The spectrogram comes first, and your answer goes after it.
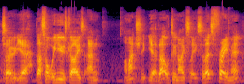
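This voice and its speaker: A man with a loud voice, hosting a casual live stream. He chats with viewers and thanks them by name while he works at a laser engraver. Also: mid-range voice, normal speed, gravelly, slight background noise.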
